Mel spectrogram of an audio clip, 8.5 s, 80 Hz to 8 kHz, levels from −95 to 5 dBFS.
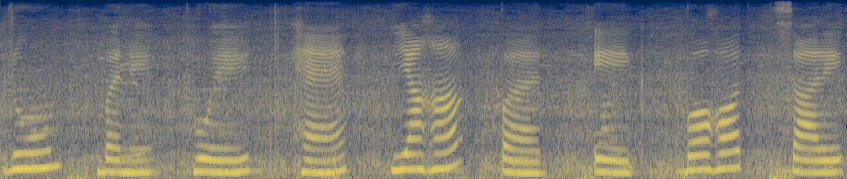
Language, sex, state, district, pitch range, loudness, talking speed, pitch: Hindi, female, Chandigarh, Chandigarh, 195-240 Hz, -13 LUFS, 65 wpm, 205 Hz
